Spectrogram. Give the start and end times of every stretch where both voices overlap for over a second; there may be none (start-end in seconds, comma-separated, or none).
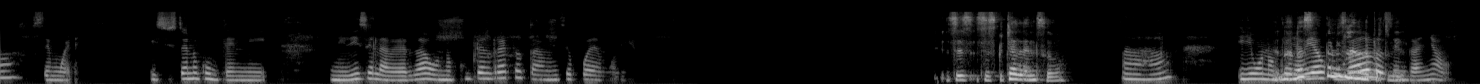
12.7-14.1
